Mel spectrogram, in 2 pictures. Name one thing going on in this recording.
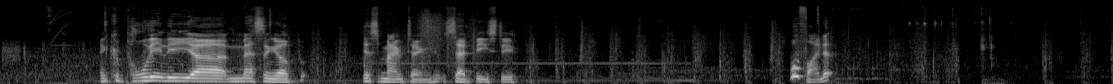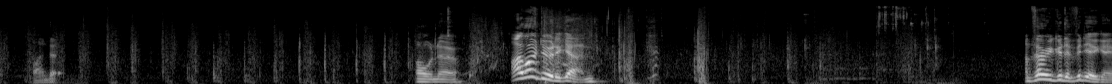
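A man talks casually and with animation into a close microphone.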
